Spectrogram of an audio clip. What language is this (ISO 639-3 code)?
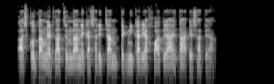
eus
